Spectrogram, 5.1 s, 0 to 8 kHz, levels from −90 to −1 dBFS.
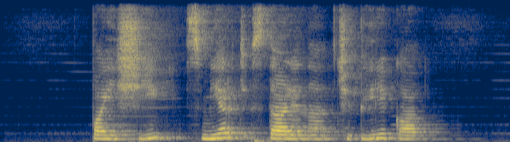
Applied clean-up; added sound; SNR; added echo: neural separator model SepFormer DNS4.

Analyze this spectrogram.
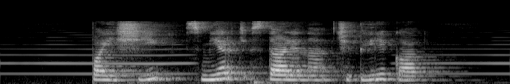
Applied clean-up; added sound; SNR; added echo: none; Wind instrument, woodwind instrument; 19 dB; reverberation time 0.7 s.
